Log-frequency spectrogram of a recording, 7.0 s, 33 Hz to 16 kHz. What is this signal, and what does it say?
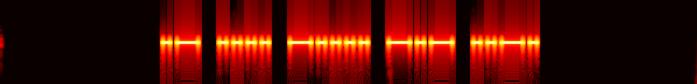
Morse code, heard as a keyed tone, about 20 wpm, 700 Hz. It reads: AH6KF
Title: Speed Racing - USA 2x2 Call Signs 17wpm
